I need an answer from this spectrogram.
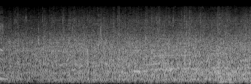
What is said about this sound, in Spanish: Y el público que aplaude a Morante.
